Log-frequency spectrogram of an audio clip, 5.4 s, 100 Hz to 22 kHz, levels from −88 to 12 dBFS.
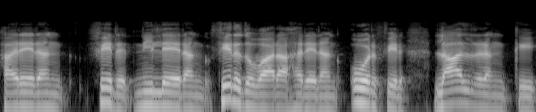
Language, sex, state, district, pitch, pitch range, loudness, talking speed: Hindi, male, Chhattisgarh, Korba, 125 Hz, 115-135 Hz, -15 LUFS, 155 wpm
